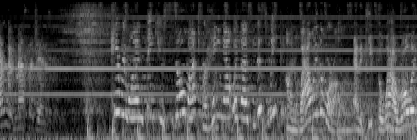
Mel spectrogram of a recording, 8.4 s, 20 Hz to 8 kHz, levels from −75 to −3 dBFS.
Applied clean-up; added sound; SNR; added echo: none; Wind instrument, woodwind instrument; 10 dB; reverberation time 2.4 s.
